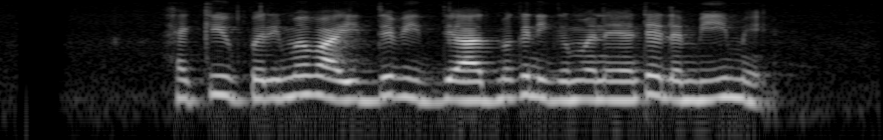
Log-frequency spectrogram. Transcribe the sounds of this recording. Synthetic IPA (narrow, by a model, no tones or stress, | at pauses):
hækiupəɾiməʋajd̪jəʋid̪jaːt̪məkəniɡəmənəjaʈəeləmbiːme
